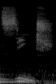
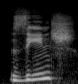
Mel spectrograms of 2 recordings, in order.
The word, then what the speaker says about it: Tzeentch: Is it just pronounced Tzeentch but spelled T-Z Tzeentch?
